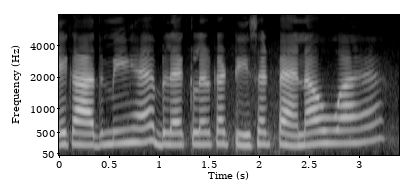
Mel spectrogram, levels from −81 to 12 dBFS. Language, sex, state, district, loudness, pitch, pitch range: Hindi, female, Chandigarh, Chandigarh, -18 LUFS, 250 Hz, 245-275 Hz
